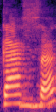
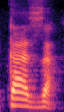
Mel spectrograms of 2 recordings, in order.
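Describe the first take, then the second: First: It is said with the modern Spanish consonant. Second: It is said with the older Judeo-Spanish consonant.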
